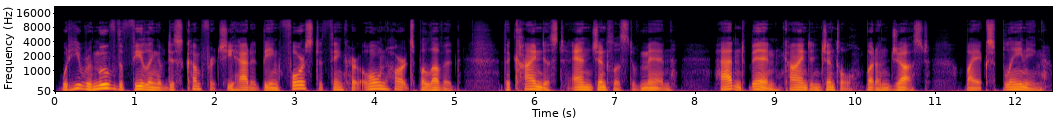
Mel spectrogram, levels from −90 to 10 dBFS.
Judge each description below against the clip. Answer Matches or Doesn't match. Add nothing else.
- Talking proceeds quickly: Doesn't match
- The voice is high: Doesn't match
